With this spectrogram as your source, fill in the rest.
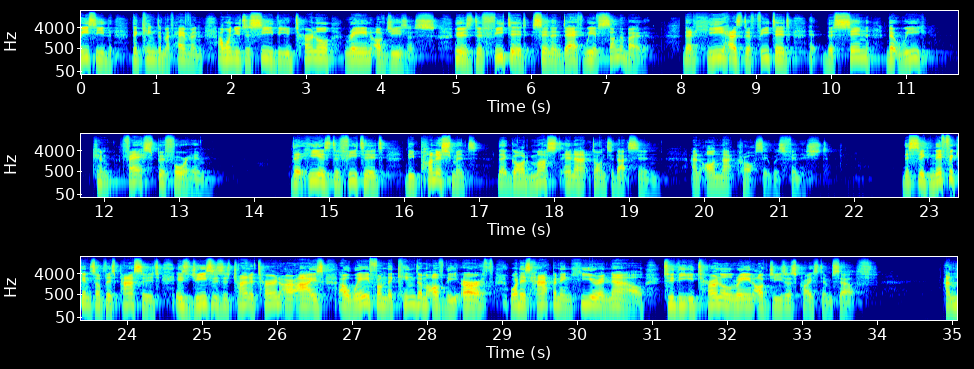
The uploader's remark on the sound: at Liberty Baptist Church in Liberty, Missouri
